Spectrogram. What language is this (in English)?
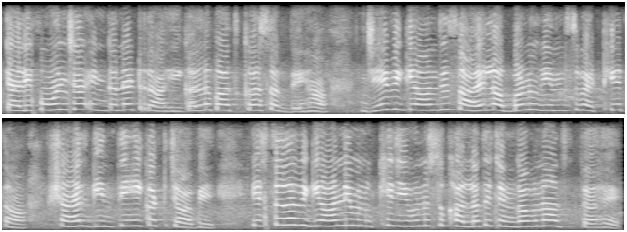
Punjabi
